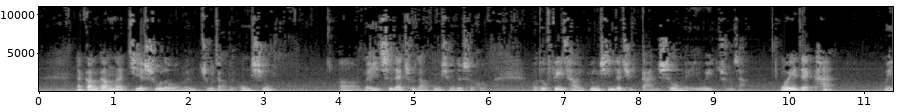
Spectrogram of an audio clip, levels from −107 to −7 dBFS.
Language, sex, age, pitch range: Chinese, male, 50-69, 70-100 Hz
